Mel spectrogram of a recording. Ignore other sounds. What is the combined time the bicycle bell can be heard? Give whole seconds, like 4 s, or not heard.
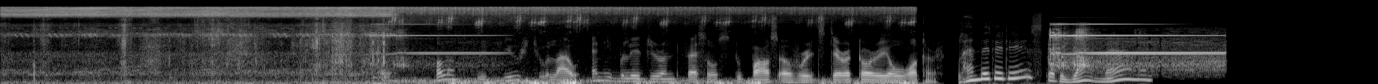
3 s.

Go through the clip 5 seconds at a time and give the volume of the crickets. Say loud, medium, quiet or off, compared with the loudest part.
loud, loud, off.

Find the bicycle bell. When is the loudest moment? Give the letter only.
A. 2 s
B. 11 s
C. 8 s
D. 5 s
B.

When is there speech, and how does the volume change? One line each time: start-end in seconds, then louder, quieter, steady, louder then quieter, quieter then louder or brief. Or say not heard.
3.8-11.6 louder.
